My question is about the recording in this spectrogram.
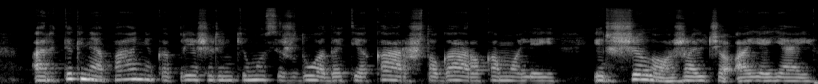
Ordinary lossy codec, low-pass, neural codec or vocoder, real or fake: MP3, 96 kbps; 14.4 kHz; none; real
